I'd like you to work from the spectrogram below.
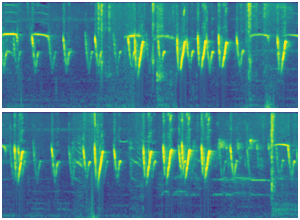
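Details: Continuous lure song of a Bar-winged prinia meant to prompt other prinias to respond: quick strings of piercing high chirps rising and dipping, broken by short gaps, with a faint level whistle near the end.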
